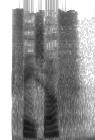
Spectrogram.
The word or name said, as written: faceoff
